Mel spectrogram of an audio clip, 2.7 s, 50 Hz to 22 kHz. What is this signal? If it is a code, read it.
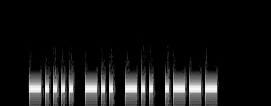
Morse code, heard as a keyed tone, about 30 wpm, 700 Hz. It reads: 6DDJ
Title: Four Challenging Letter-Number Combinations 30wpm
